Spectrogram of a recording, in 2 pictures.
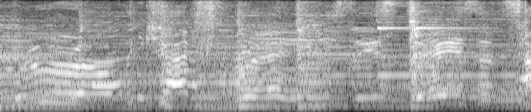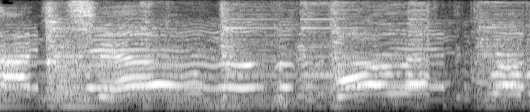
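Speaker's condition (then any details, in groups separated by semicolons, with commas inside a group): No condition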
